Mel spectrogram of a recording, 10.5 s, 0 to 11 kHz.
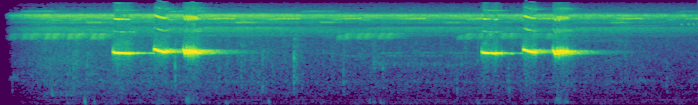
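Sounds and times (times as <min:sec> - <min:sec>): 
insect chorus: 0:00.1 - 0:10.4
Dromococcyx phasianellus pheasant cuckoo whistling its song: 0:01.7 - 0:03.4, 0:07.2 - 0:09.0.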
